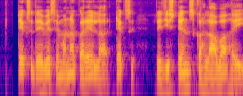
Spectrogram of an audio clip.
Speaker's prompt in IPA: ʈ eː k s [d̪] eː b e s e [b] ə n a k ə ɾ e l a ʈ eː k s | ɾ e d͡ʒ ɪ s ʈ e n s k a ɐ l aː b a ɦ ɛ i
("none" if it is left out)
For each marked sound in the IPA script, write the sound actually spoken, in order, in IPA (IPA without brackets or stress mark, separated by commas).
d̪, m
